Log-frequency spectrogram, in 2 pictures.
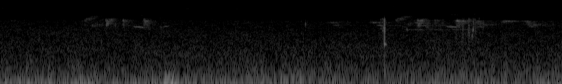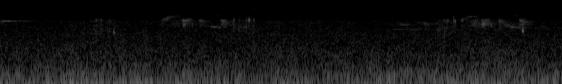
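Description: A songbird singing short phrases about every three seconds, with fainter quick high chirps, over a steady low rumble that is louder at first.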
